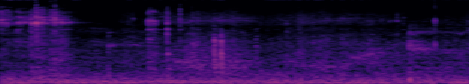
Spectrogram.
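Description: A sewing machine back stitches through apron fabric, producing faint, quiet mechanical whirring and light clicking that stays soft and continuous throughout.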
